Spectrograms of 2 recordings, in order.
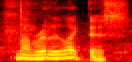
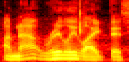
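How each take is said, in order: First: It is said in a put-on British accent. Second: It is said in the speaker's ordinary accent.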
